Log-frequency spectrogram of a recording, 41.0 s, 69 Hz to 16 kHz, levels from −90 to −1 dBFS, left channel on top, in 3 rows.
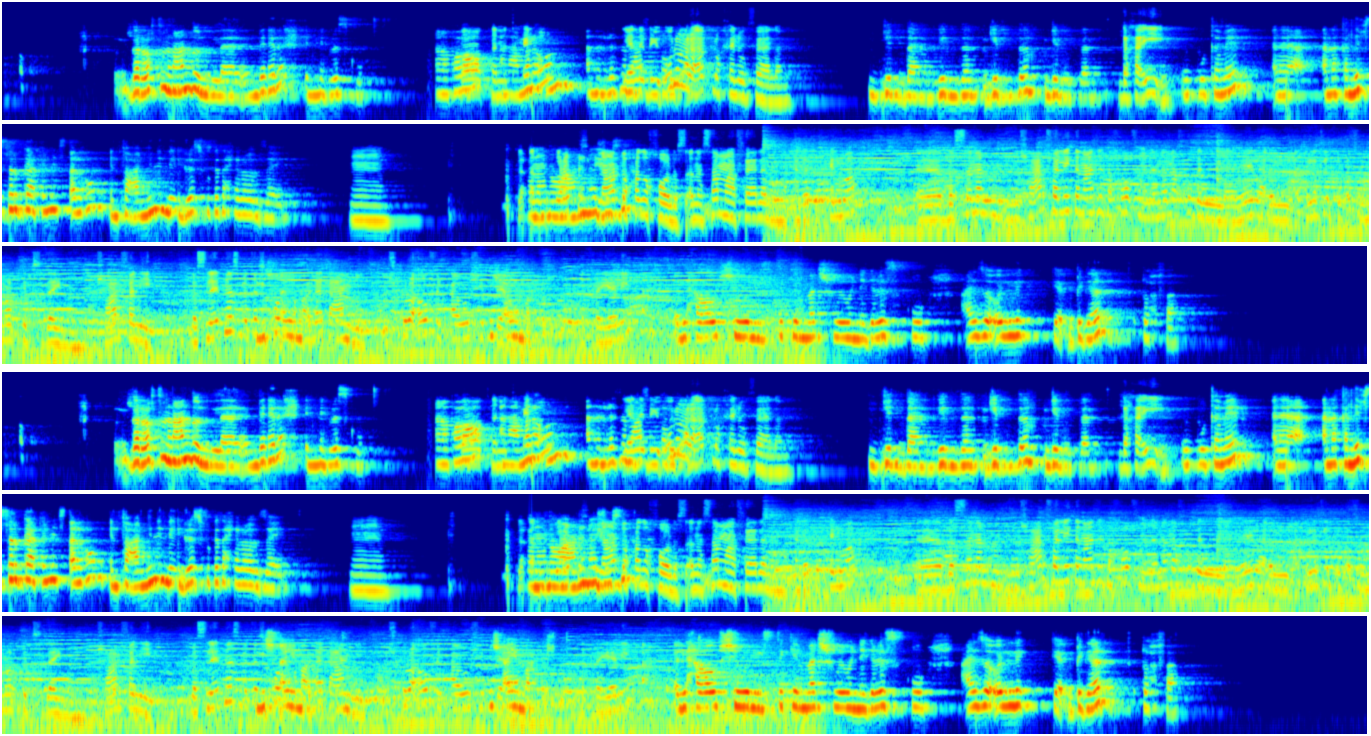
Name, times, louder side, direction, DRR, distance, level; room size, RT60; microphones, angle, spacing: voice 1, 1.1-3.6 4.3-6.9 8.7-11.0 11.8-16.5 18.9-20.0 29.9-30.5 32.2-32.9 34.0-38.5 38.7-39.1, right 3 dB, 55° right, 1.0 m, -26 dB
voice 2, 4.6-5.5 6.2-7.9 11.2-11.7 17.1-17.6 18.8-22.2 22.8-28.8 29.2-32.5 33.1-33.7, left 1 dB, 20° left, 0.8 m, -32 dB
sound 1, 21.3-35.3, left 1 dB, 75° left, 7.8 m, -34 dB
19.0 x 19.0 x 8.7 m
head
